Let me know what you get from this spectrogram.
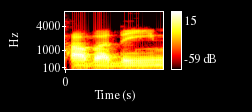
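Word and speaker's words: עבדים: And so, as a company, we try to honor him because Avadam is pronounced Havadim in Hebrew.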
